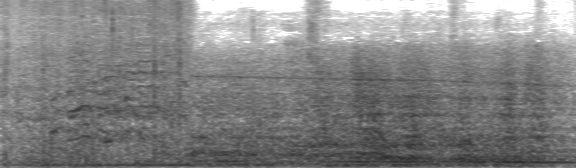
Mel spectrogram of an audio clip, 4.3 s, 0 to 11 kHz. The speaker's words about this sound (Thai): ล่าสุดกลุ่มนักเรียนได้เผชิญกับสถานการณ์จริงหลังเครื่องบินรบมิก29 ของทหารเมียนมา บินลุกล้ำน่านฟ้าไทยผ่านตัวโรงเรียนก่อนจะบินวกกลับเข้าไปในเขตแดนเมียนมาเมื่อสัปดาห์ก่อน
